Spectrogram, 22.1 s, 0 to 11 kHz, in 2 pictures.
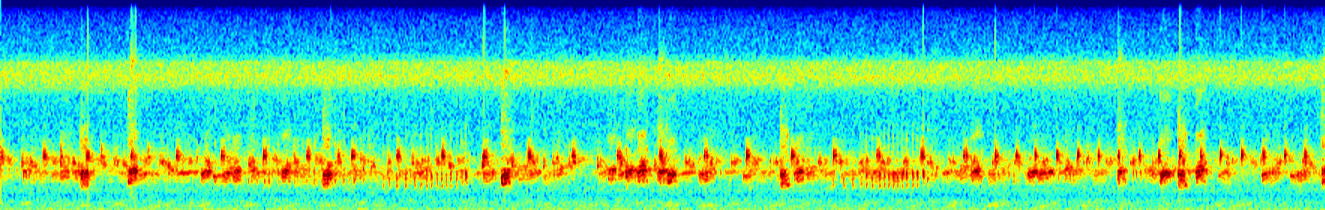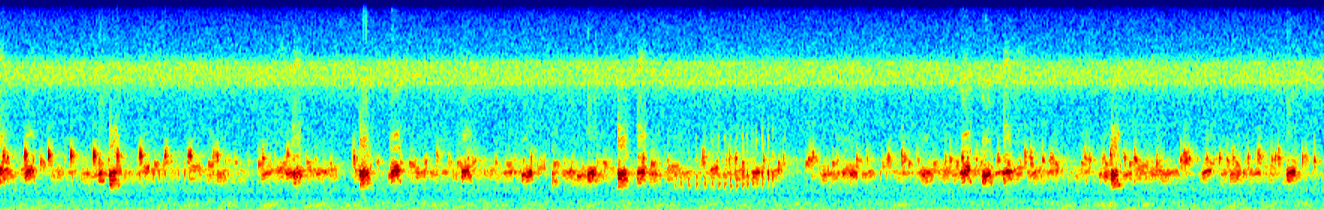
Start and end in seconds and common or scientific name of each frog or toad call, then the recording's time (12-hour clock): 0.0	18.8	Leptodactylus latrans
0.0	22.0	Bischoff's tree frog
0.0	22.0	Cochran's lime tree frog
19.9	21.8	Leptodactylus latrans
3:30am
